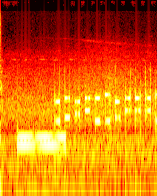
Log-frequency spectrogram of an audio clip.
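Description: A dial-up modem on an old desktop computer dials out to connect to the Internet: a brief steady dial tone, then a quick, evenly paced string of about ten touch-tone beeps, clear, with no voices.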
